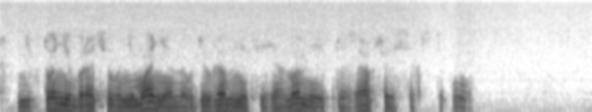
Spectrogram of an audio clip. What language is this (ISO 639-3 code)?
rus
